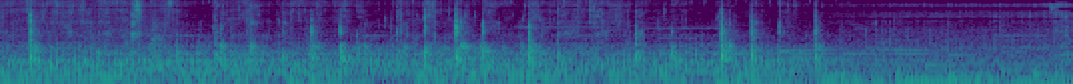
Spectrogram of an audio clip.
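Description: A wooden spatula stirs onion-tomato masala frying in a pan: irregular clacks and scrapes of the spatula against the pan over a low sizzle. The stirring stops about five seconds in.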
